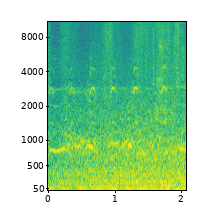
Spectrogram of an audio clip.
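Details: Gulls at a foggy pier in Newport on the Oregon coast give quick, nasal, honking calls in rapid series over a steady low rumble of harbour din, with boats nearby and sea lions emerging.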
